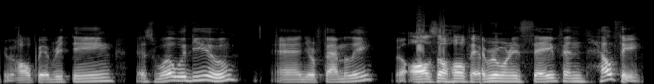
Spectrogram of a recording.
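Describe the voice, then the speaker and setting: A man from Korea, a native Korean speaker with a Korean accent, giving an earnest leadership lecture as a martial arts master over slides, unhurried, pausing often. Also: medium pitch, a little mellow, lo-fi sound. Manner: earnest, unhurried, with frequent pauses and fillers.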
